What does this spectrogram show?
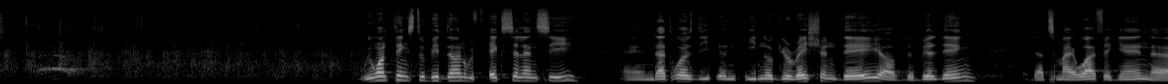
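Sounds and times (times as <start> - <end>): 
crowd applause: 0.0 - 4.1
speech: 3.6 - 11.6.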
